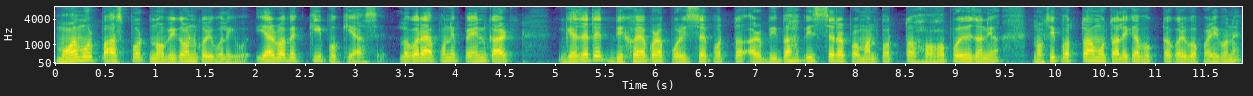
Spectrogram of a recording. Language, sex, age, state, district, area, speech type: Assamese, male, 30-45, Assam, Charaideo, rural, read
